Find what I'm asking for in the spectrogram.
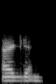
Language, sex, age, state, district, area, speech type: Odia, female, 45-60, Odisha, Balasore, rural, conversation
